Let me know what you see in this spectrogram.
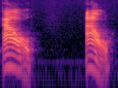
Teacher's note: in English, we would say ow, ow, and it's all through the mouth. Ow, like you can feel breath.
